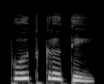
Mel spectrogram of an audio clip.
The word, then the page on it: ಪದಾಘಾತ: padāghāta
